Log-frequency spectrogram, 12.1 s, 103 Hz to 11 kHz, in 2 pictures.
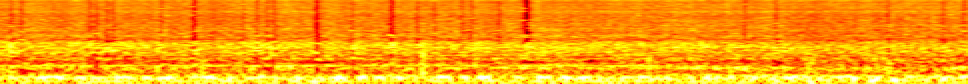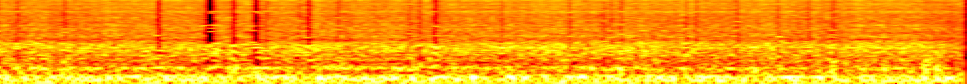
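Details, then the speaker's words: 1971 Chevy C10 V8, long yard-sitter, restarted after an arcing cable fire was fixed: deep, steady rumble, even beat, no knocks or misses, a little smoky, idles smoothly, normal healthy idle. "Sounds healthier now. This thing is gonna be a bad bitch. A little smoky."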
